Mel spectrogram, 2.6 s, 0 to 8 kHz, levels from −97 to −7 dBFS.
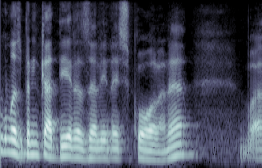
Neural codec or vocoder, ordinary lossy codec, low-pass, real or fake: codec, 16 kHz, 2 kbps, FreqCodec, larger model; none; none; fake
